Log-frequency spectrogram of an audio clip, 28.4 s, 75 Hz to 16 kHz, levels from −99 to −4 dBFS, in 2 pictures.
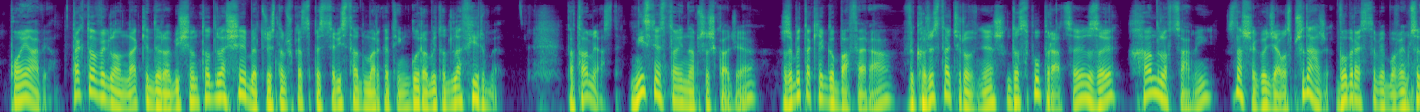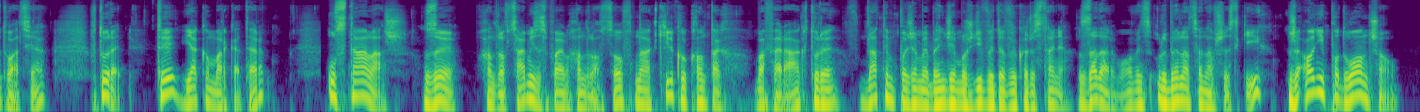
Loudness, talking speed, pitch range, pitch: -19 LUFS, 160 wpm, 100-140 Hz, 115 Hz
